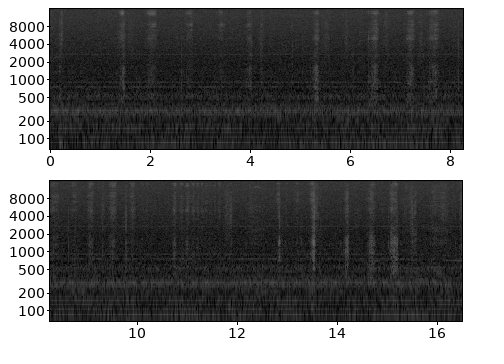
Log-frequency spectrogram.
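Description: Pencil scratching across sketchbook paper in many short, quick strokes, with the loudest strokes coming a little past the middle. A faint steady hum lies underneath.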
